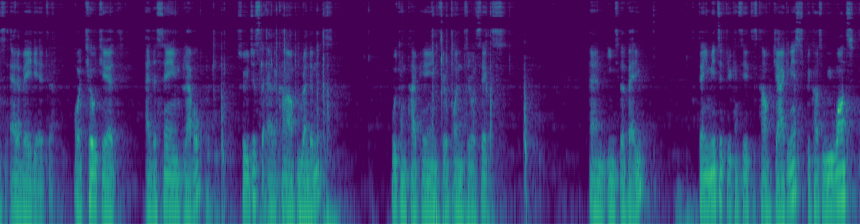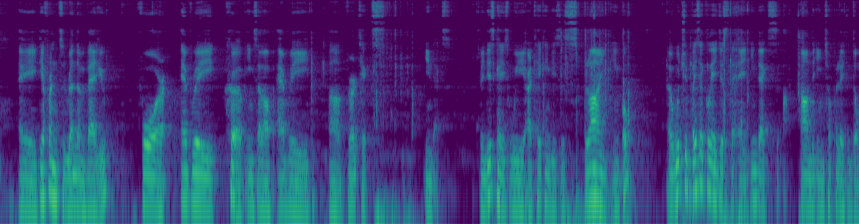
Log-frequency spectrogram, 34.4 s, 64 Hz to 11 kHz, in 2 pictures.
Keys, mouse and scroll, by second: 0.1 d, 1.0 d, 1.3 middle click, 2.0 click, 3.5 click, 3.8 click, 4.4 ctrl+a, 6.3 s, 8.0-10.9 drag, 10.9-12.0 middle drag, 12.0 drag, 13.8 click, 14.5-18.9 middle drag, 18.9 d, 18.9 click, 19.4 d, 20.3 d, 22.9 d, 23.7 ctrl+a, 27.2 x, 28.0 ctrl+a, 31.0 ctrl+a.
